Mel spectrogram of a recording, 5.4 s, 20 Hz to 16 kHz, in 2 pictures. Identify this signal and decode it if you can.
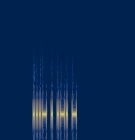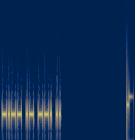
Morse code, heard as a keyed tone, about 40 wpm, 700 Hz. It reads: VERT YAGI
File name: IQE Course 3 - Lesson 89 - YAGI - Two Elements - 40wpm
